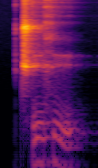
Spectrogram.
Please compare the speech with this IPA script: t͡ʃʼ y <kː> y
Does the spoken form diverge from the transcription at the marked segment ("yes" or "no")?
yes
